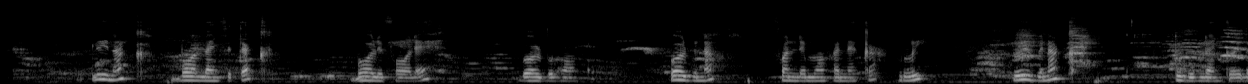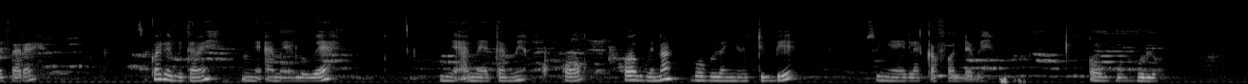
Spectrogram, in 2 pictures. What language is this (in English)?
Wolof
